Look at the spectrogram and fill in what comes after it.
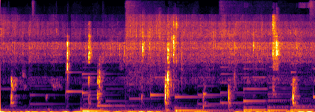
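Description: Shrimp and minced garlic sizzling in butter in a nonstick frying pan, stirred with a wooden spatula, with several short scrapes of the spatula. Light background music plays underneath.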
